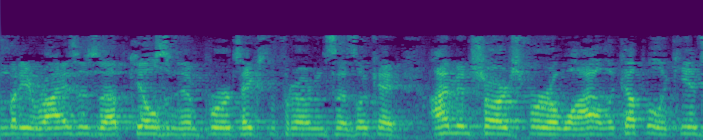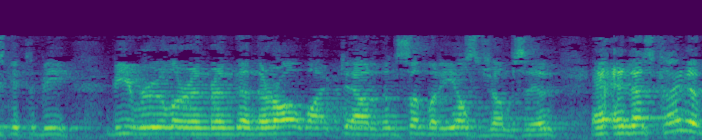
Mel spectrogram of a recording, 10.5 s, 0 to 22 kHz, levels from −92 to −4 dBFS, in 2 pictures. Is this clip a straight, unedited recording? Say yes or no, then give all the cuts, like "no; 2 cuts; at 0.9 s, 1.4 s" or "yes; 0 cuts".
no; 1 cut; at 6.9 s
